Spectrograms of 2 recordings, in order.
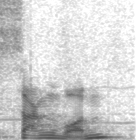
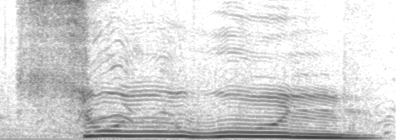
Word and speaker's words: Sangwon: So his name is Sangwon. And people keep over-pronouncing it. It's Sangwon. Sangwon. Like the English words. Lovely. And at least according to the skid he made about it, he has been pronounced Sungwoon before.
